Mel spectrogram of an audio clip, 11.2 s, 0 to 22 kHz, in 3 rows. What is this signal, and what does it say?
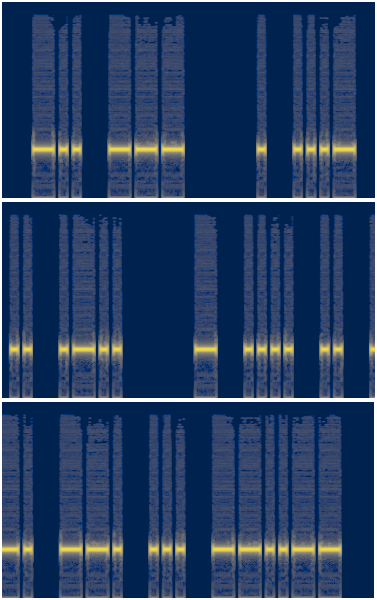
Morse code, heard as a keyed tone, about 18 wpm, spaced as for 15 wpm, 1000 Hz. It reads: DO EVIL THINGS,
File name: qotdfiles / 15wpm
